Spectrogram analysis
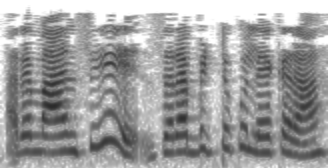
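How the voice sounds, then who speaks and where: Woman acting a bossy, doting mother-in-law, higher-pitched. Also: animated, normal speed, muffled recording. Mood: proud, commanding. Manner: scolding, exclamatory, commanding. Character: bossy, doting middle-aged Indian mother-in-law and grandmother. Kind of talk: Hindi family moral story dramatization.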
